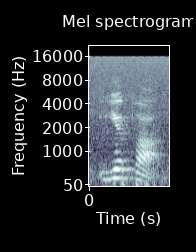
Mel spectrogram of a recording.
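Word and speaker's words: uppowoc: his crude fields of hip-hop repeat that word as the indians with the accent on the last syllable and it sounds a little like tobacco it was tobacco it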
